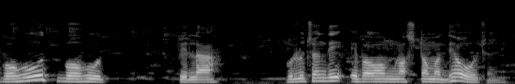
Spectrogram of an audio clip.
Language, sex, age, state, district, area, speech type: Odia, male, 18-30, Odisha, Puri, urban, spontaneous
